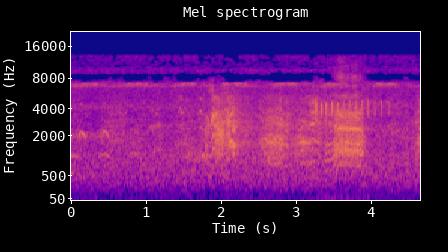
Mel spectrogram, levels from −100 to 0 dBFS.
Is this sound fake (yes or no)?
yes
